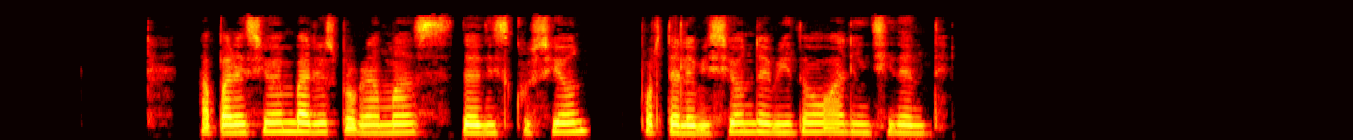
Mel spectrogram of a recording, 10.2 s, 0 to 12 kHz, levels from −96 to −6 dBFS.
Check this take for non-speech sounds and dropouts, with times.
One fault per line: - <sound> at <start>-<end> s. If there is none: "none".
none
